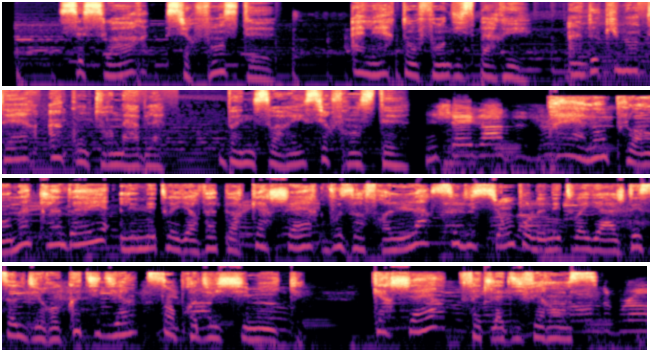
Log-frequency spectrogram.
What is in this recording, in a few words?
french commercial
